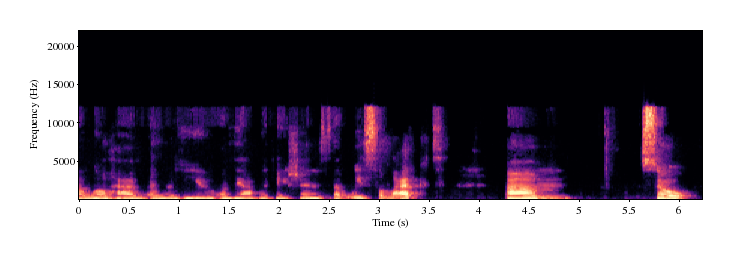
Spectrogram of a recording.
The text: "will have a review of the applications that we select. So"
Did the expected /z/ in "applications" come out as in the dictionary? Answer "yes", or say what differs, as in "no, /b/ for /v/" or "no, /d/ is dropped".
yes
